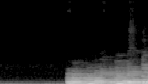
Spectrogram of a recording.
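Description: A piano plays loudly.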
